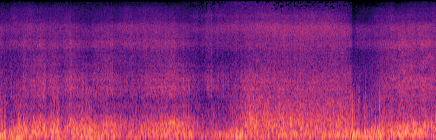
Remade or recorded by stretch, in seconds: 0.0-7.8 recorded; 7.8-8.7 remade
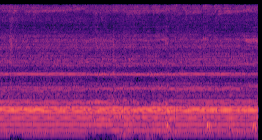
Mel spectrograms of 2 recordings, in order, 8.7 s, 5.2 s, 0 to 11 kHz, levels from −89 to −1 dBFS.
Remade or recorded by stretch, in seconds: 0.0-1.7 recorded; 1.7-3.5 remade; 3.5-5.2 recorded

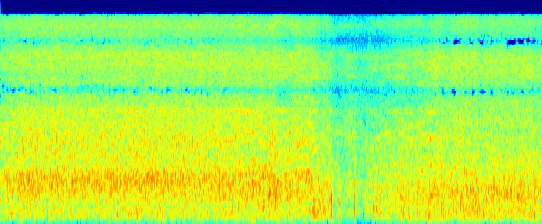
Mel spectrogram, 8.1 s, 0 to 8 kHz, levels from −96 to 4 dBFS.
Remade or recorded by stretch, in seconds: 0.0-3.5 recorded; 3.5-6.5 remade; 6.5-8.1 recorded

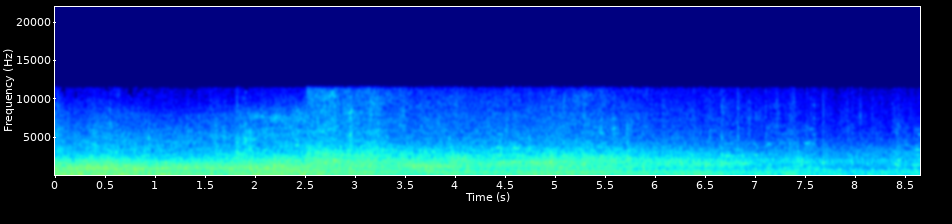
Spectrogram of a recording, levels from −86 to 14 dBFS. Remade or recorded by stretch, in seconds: 0.0-8.7 recorded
